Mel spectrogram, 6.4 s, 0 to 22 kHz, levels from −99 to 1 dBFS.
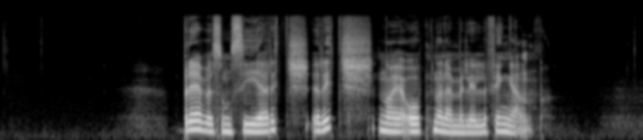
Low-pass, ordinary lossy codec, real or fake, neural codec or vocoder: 14.4 kHz; none; fake; vocoder, 44.1 kHz, 128 mel bands every 512 samples, BigVGAN v2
